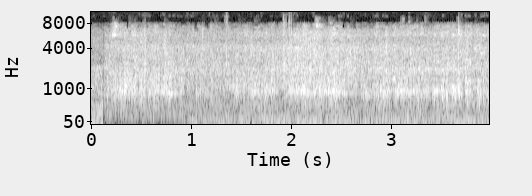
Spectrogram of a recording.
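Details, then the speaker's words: 2015 Subaru Outback rolling at 1 mph in a driveway: rough, steady scraping grind with a faint wavering metallic squeal, with ABS and traction control lights on; the customer suspected rear brakes, but it is a wobbly rear hub assembly/wheel bearing. "You hear that? I'm shaking it. That bearing's all wobbly."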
